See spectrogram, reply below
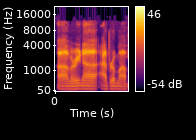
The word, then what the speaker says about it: Marina Abramovic: Oh, Marina Abramovic.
